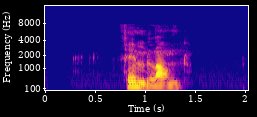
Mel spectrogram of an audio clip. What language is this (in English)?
Icelandic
